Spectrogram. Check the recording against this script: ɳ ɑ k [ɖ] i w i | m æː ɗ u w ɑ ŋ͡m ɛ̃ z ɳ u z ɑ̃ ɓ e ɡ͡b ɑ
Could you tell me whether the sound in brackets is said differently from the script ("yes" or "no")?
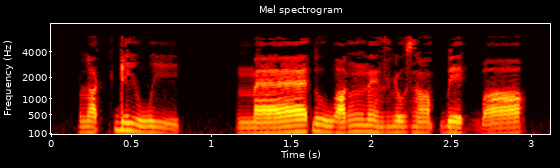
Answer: no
